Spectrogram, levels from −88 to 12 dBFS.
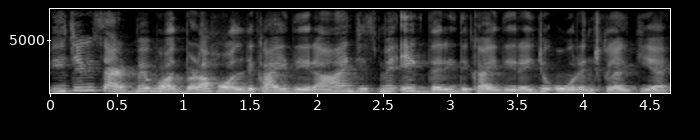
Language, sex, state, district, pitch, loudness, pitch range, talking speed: Hindi, female, Bihar, Darbhanga, 210 Hz, -22 LUFS, 185-235 Hz, 285 wpm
